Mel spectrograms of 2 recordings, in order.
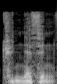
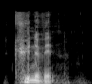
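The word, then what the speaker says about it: Cynefin: Du hörst wahrscheinlich häufig Künevin Framework. Dabei heißt es Künevin. Das nur so nebenbei, falls du mal beide Betonungen irgendwo hörst.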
